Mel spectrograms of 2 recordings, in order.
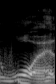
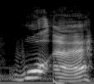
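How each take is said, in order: First: The word is said smoothly and naturally. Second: The word is said with exaggerated British sounds. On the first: "it's like a very fluent way of saying it" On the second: "it's not like you exaggerate to say water"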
